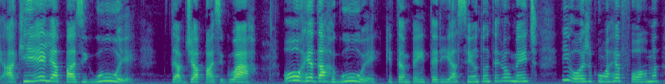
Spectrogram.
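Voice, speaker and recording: Woman teacher, high voice, clear and didactic, slows down on the examples. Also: a little mellow. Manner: clear didactic explaining, stresses example words slowly. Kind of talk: recorded online lesson.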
